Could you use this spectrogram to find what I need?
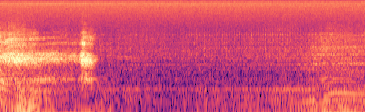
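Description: A car drives off with a low, steady engine rumble, a brief rev at the start and the engine swelling louder again near the end; no one speaks.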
